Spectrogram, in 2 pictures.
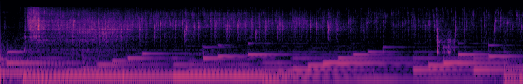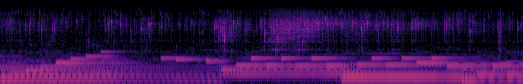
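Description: Whole spices sizzle and crackle as they fry in hot ghee, a hissing bed beneath a gentle melodic tune playing throughout.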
